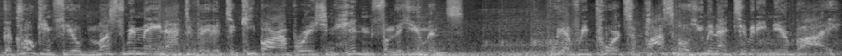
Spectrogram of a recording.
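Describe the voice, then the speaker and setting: An actor playing a menacing alien commander in a video game, gravelly, stern and imperious as he issues formal orders. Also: mid-range voice, moderate pace, natural voice. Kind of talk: scripted game villain briefing. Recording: very loud music over dialogue. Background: loud music.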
